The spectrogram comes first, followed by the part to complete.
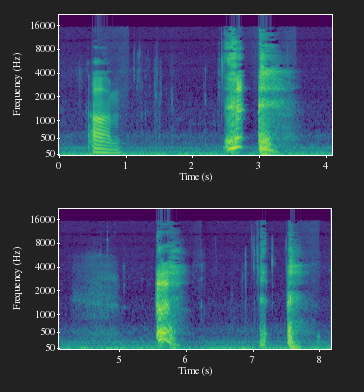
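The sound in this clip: Throat clearing from phlegm in the back of the throat while lying in bed: several short, harsh rasping bursts separated by quiet pauses, opening with a brief voiced grunt.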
